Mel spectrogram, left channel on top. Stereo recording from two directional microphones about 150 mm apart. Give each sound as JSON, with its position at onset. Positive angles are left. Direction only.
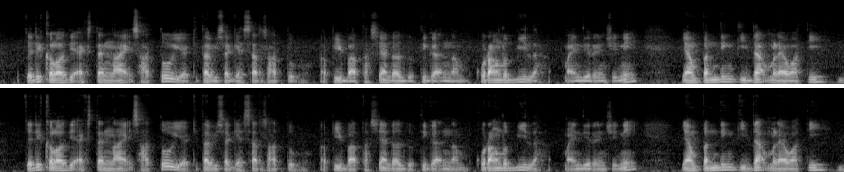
{"t": 0.3, "sound": "speech", "side_deg": -5}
